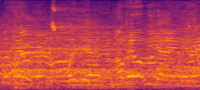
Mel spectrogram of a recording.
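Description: Basketballs bouncing on a gym's hardwood court under men's voices talking, in a large, echoing gymnasium.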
